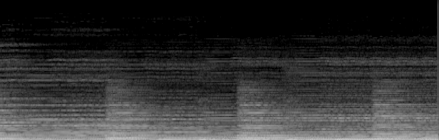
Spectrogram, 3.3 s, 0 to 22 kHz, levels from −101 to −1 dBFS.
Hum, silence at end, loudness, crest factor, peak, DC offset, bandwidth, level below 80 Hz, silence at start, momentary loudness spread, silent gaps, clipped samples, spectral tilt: none; 0 s; -31 LUFS; 14 dB; -16 dBFS; under 0.1%; 13 kHz; -36 dBFS; 0 s; 5 LU; none; under 0.1%; -7 dB/octave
